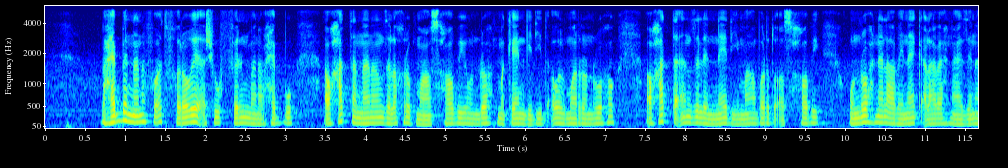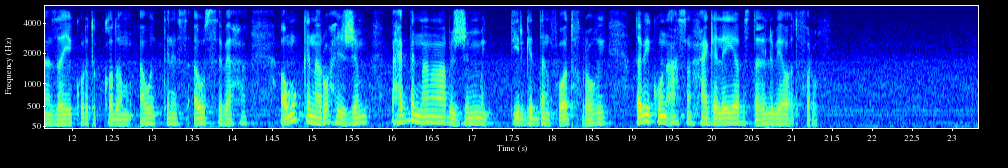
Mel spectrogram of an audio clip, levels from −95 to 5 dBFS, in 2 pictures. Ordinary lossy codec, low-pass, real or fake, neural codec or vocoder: none; 5.4 kHz; real; none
